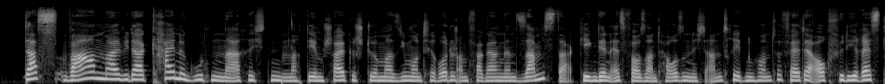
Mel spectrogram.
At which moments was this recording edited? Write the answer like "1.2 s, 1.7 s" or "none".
2.8 s, 4.6 s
